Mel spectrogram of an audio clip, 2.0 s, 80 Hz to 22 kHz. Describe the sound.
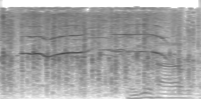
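A small crowd at the bar Barrel 239 cheers and hollers in a steady wash of noise, with a high whistle early on and a single voice whooping loudly near the end.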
